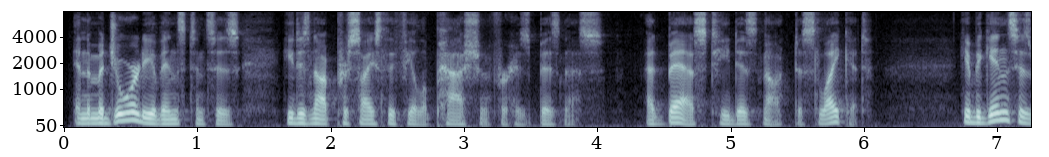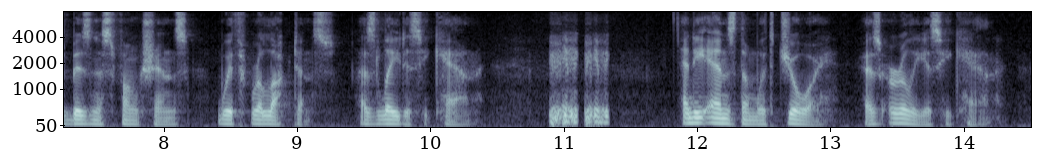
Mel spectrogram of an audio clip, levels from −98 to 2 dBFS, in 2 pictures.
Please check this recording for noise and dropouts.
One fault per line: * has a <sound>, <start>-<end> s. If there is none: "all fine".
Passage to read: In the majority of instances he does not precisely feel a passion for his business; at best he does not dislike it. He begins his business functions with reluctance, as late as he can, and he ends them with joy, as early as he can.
* has a laugh, 10.9-11.3 s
